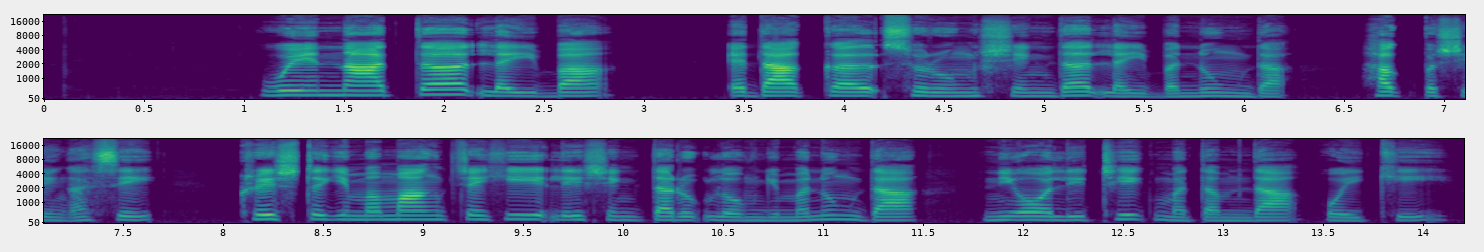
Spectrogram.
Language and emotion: Manipuri, neutral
